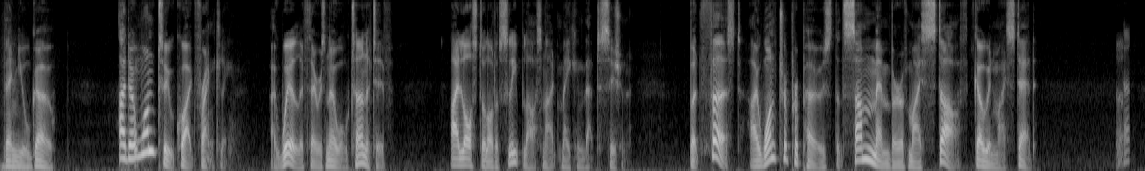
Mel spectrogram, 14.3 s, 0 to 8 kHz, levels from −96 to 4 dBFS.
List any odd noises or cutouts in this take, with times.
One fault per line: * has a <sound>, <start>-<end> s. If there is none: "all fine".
* has a laugh, 14.0-14.1 s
